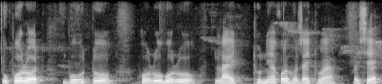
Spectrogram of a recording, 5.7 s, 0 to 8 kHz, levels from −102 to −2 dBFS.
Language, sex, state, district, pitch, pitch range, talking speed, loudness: Assamese, male, Assam, Kamrup Metropolitan, 150 Hz, 135-175 Hz, 85 wpm, -16 LUFS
